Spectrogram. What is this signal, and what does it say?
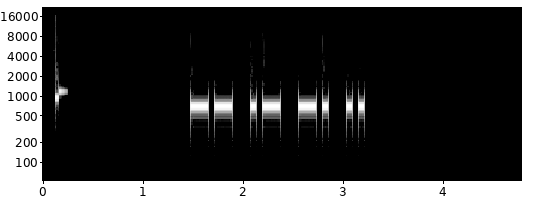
Morse code, heard as a keyed tone, about 20 wpm, 700 Hz. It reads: MANI
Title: Build A Word - 4 Letters At A Time - 12-Letter Words - 20wpm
